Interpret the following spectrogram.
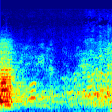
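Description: A loud voice over the stage loudspeakers trails off at the start, then low audience chatter with faint music.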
